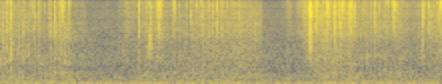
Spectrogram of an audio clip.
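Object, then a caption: Knitted plastic shade netting. A large, thin green knitted plastic shade net stretched on a fence is scratched with long nails. The result is a quiet run of dry, bright rasping and crinkling strokes with high crackle and a low rumble underneath. The scratching swells louder in the last second and a half.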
